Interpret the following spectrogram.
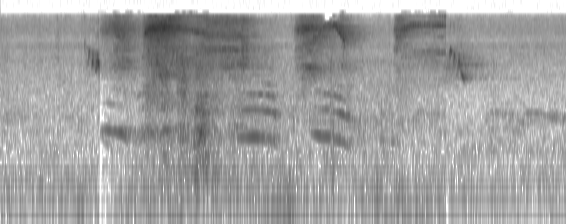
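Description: Macaques calling: a run of short squeaky calls that rise and fall in pitch, with hissy bursts, starting about a second in and fading by the end.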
